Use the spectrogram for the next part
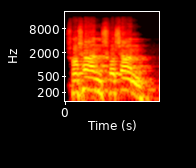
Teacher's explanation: শব্দের আদিতে ম ফলা অনুচ্চারিত থাকে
